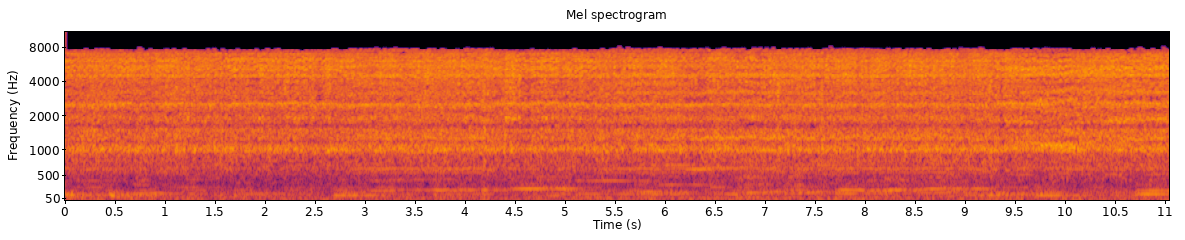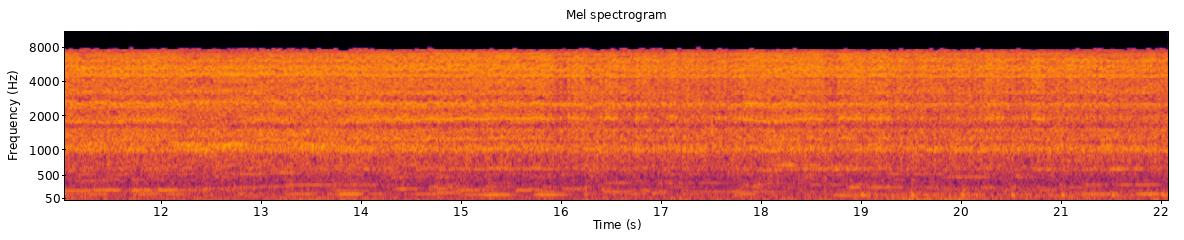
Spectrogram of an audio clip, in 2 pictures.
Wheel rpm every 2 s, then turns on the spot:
170, 170, 170, 170, 160, 170, 160, 160, 170, 170, 170.
none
